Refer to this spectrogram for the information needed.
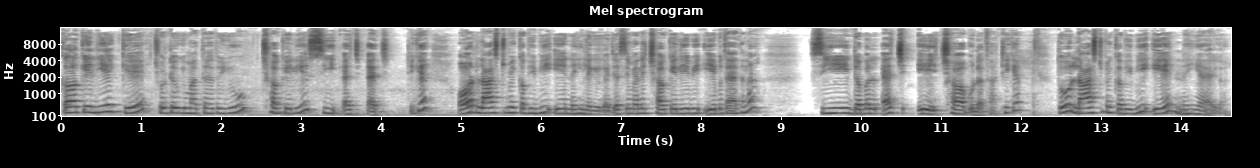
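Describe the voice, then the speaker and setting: A woman teaching a language lesson, spelling words letter by letter and repeating phrases slowly and patiently. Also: medium pitch, a little mellow, a little hiss or hum. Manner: repeats "theek hai" to check understanding. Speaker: Hindi teacher.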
